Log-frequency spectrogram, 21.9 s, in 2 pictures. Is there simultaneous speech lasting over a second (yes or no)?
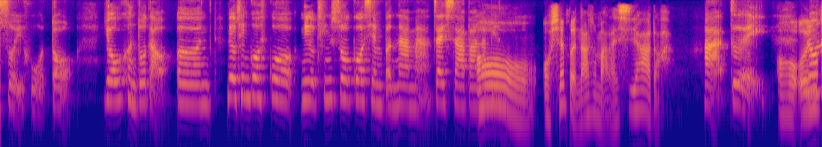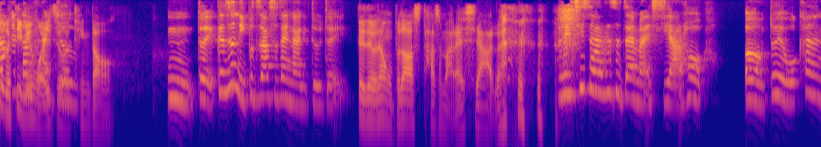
yes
